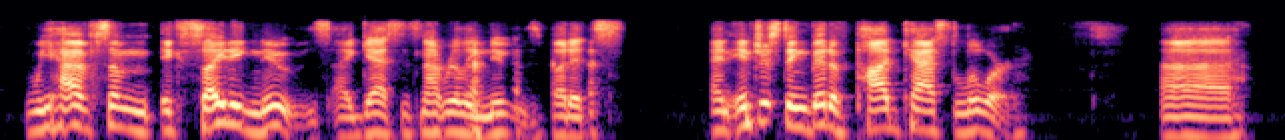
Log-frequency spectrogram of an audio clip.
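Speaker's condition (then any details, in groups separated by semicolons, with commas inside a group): No condition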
